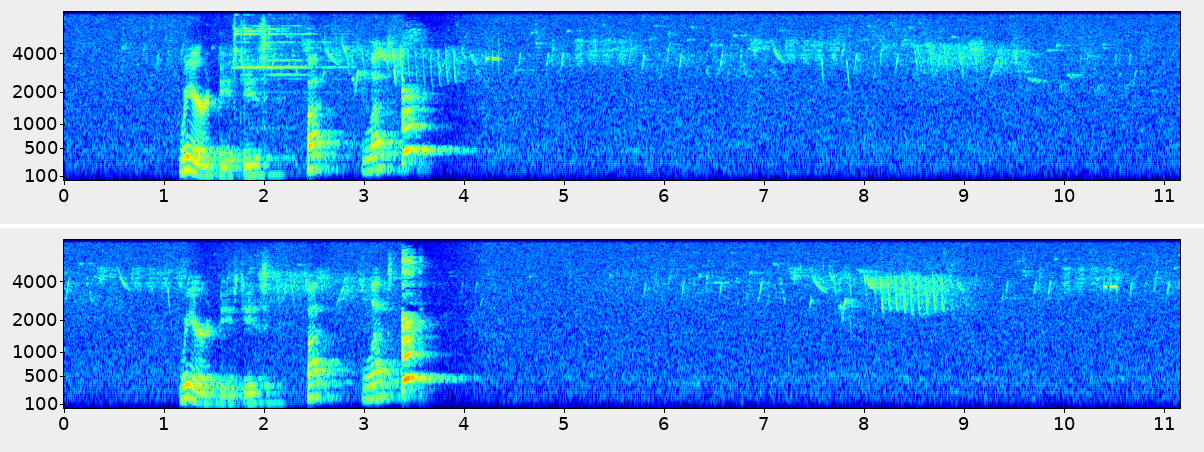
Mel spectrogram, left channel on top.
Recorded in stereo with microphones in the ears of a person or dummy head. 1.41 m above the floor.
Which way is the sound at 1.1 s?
80° left.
